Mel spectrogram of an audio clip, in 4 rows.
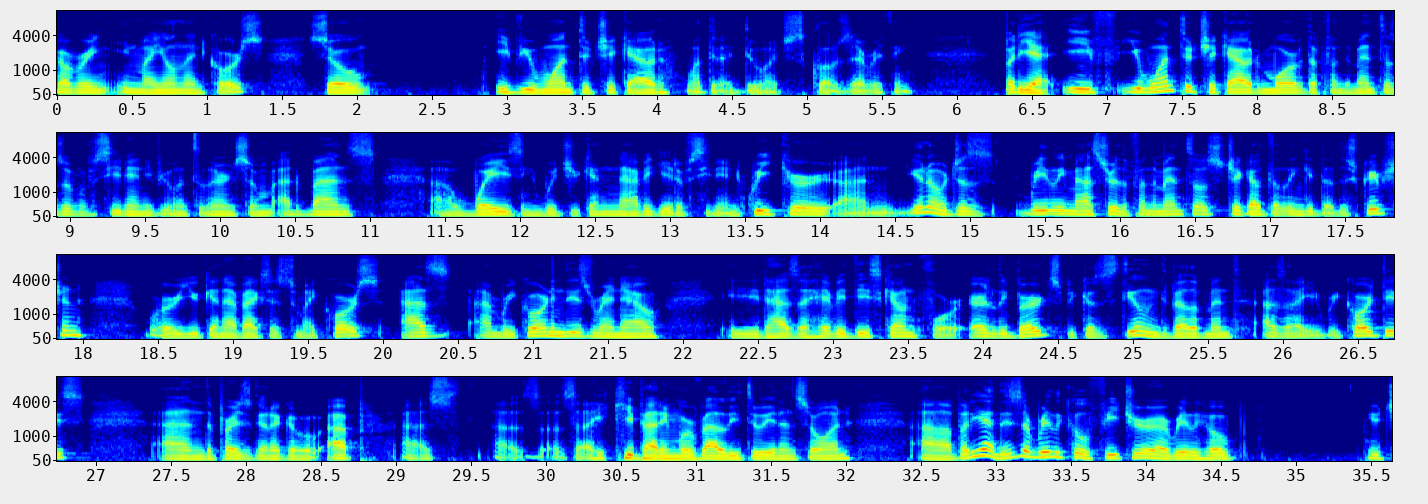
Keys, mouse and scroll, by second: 1.0 click, 3.8 click, 5.2 click, 5.9 click, 8.7 Escape, 9.0-13.8 typing, 10.8 Return, 11.0 Escape, 34.6 click.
